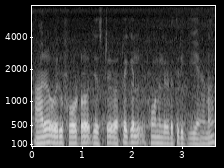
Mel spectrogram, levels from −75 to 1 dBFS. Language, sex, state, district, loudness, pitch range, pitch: Malayalam, male, Kerala, Kasaragod, -16 LUFS, 110-125 Hz, 120 Hz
